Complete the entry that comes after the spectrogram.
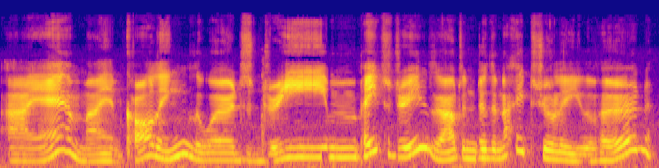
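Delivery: drawn-out, swooping crone voice; old pastry seller. Acted. Old lady tells customer of her wares, drawn-out crone voice. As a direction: stretch the words like an old street seller.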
